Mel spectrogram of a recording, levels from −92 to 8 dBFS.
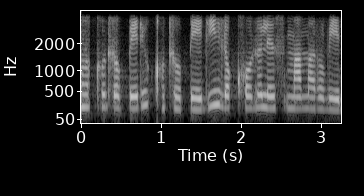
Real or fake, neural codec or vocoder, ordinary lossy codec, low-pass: fake; codec, 16 kHz, 0.9 kbps, LongCat-Audio-Codec; none; 3.6 kHz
